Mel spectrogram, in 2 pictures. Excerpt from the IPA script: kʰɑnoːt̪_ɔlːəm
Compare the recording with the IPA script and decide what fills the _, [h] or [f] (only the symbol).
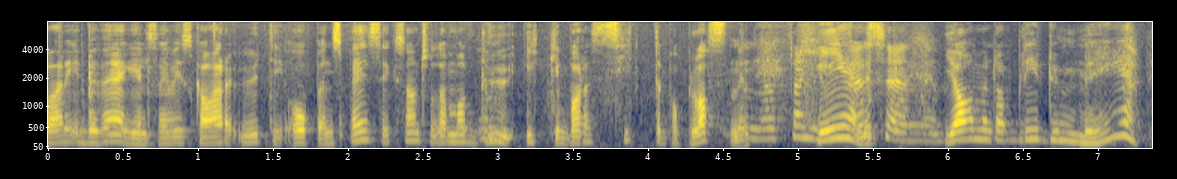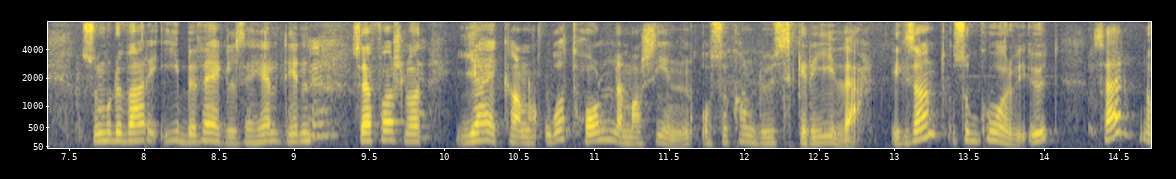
h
